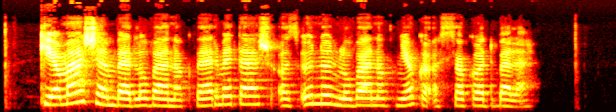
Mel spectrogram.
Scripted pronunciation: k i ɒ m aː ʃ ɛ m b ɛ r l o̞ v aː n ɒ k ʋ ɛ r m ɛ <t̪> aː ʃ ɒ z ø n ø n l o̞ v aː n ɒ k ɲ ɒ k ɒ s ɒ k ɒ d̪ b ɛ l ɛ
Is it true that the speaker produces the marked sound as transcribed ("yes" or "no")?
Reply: yes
